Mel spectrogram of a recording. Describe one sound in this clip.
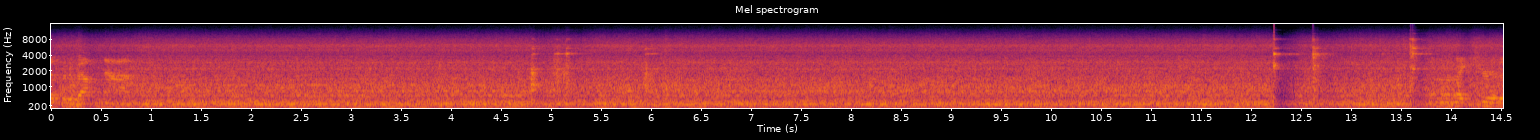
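A large machine hums and rumbles steadily.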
